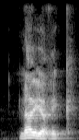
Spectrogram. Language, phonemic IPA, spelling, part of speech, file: Dutch, /ˈlœyjərɪk/, luierik, noun / verb, Nl-luierik.ogg
- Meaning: a lazybones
